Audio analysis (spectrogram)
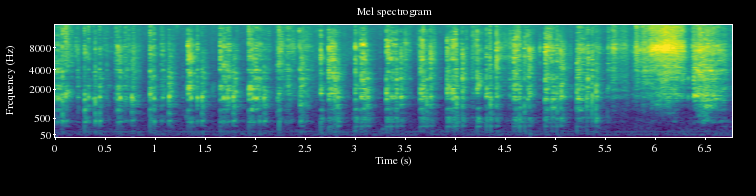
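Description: A small hollow wooden lantern with palm-tree cutouts and a light inside is held in the hand and tapped and scratched with long fingernails. Rapid, irregular dry clicks and taps, about three per second, have a hollow knock and a bright scratchy edge that dies away almost at once. Near the end they give way to a steadier, louder scrape.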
